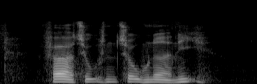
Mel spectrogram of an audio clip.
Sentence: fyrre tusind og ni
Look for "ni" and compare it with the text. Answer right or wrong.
right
